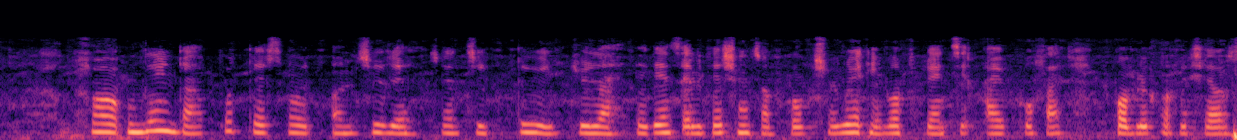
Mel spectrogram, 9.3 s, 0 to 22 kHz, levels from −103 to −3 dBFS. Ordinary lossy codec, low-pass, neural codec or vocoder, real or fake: none; 7.2 kHz; codec, 16 kHz, 4 kbps, FreqCodec, larger model; fake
